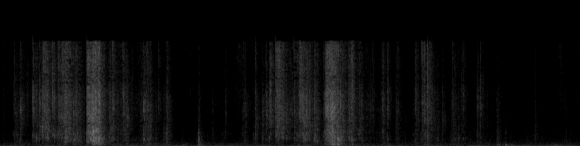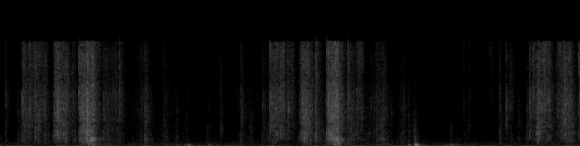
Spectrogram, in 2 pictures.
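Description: Foil card wrappers crinkle and tear as they are opened.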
